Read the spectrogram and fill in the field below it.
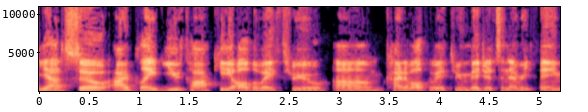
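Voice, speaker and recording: The speech moves at a moderate pace with hardly any pauses. Pitch varies in an ordinary way. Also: man, medium pitch for a man. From upstate New York. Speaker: college goaltender. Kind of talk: casual chat.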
